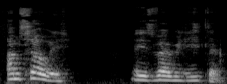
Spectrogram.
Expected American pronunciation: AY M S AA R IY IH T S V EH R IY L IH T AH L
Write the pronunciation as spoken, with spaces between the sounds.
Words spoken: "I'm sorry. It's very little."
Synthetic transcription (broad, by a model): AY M S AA IY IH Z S V EH R IY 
